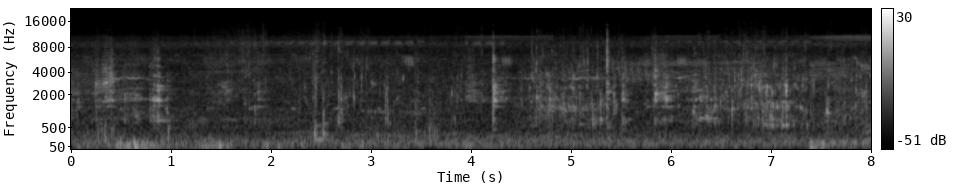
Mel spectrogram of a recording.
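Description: Broken rice being washed by hand in a steel bowl of water: water sloshing and trickling as the grains are swirled, with scattered light clicks against the metal.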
